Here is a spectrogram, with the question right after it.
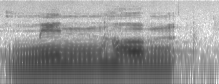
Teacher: نون ساکن کا اظہار ہوگا کیونکہ آگے حروف حلقیوں میں سے ہاں ہے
